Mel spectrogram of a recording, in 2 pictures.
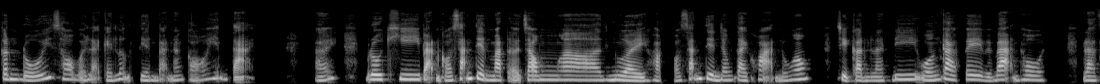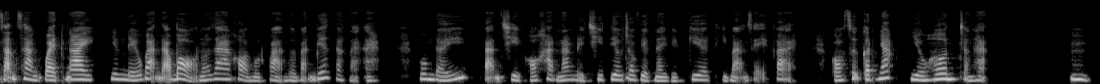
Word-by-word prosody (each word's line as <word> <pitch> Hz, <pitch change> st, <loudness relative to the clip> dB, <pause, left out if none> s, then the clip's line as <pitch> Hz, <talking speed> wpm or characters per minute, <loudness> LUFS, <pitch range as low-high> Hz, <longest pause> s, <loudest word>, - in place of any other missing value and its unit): cân 235 Hz, -2 st, +3 dB
đối 200 Hz, +10 st, +2 dB
so 235 Hz, -6 st, -1 dB
với 205 Hz, -, -3 dB
lại -, -, -4 dB
cái 185 Hz, -1 st, -3 dB
lượng 255 Hz, +7 st, -1 dB
tiền 190 Hz, -2 st, -1 dB
bạn -, -, -5 dB
đang 200 Hz, +2 st, -3 dB
có 215 Hz, -2 st, -5 dB
hiện 270 Hz, 0 st, -3 dB
tại. -, -, +1 dB, 0.6 s
Đấy, 260 Hz, +11 st, -2 dB, 0.3 s
đôi 225 Hz, 0 st, +7 dB
khi 230 Hz, -1 st, +3 dB
bạn -, -, +3 dB
có 185 Hz, +1 st, +1 dB
sẵn 265 Hz, +5 st, +5 dB
tiền 240 Hz, -7 st, +4 dB
mặt 195 Hz, -1 st, +4 dB
ở -, -, +1 dB
trong, 210 Hz, 0 st, +3 dB
ơ, 200 Hz, -1 st, +3 dB
người 190 Hz, -5 st, +5 dB
hoặc 180 Hz, 0 st, -4 dB
có 175 Hz, -, -5 dB
sẵn 270 Hz, +8 st, +1 dB
tiền 225 Hz, -8 st, +4 dB
trong 200 Hz, 0 st, -1 dB
tài 195 Hz, -3 st, +2 dB
khoản, 225 Hz, +4 st, 0 dB
đúng 185 Hz, -, -3 dB
không? 235 Hz, +3 st, +4 dB, 0.3 s
Chỉ -, -, +2 dB
cần 175 Hz, +1 st, +1 dB
là 175 Hz, 0 st, -2 dB
đi 225 Hz, +1 st, +2 dB
uống 195 Hz, +3 st, +2 dB
cà 240 Hz, -4 st, +5 dB
phê 215 Hz, -2 st, +2 dB
với 170 Hz, -1 st, -3 dB
bạn 220 Hz, -1 st, +4 dB
thôi 205 Hz, -2 st, -1 dB, 0.4 s
là 190 Hz, -1 st, +1 dB
sẵn 265 Hz, -, +1 dB
sàng 240 Hz, -7 st, 0 dB
quẹt 200 Hz, -2 st, +1 dB
ngay, 225 Hz, -2 st, +4 dB, 0.2 s
nhưng 245 Hz, -3 st, -1 dB
nếu 205 Hz, 0 st, -2 dB
bạn 260 Hz, -, 0 dB
đã -, -, +1 dB
bỏ 250 Hz, -2 st, +2 dB
nó 195 Hz, +3 st, -3 dB
ra 245 Hz, 0 st, 0 dB
khỏi 230 Hz, -6 st, -3 dB
một 170 Hz, -1 st, -5 dB
khoản 180 Hz, -3 st, -4 dB
rồi 170 Hz, -, -4 dB
bạn 190 Hz, -, -5 dB
biết 290 Hz, +2 st, -2 dB
rằng 225 Hz, -3 st, -8 dB
là, -, -, -10 dB
à, 180 Hz, -1 st, -8 dB, 0.4 s
hôm 245 Hz, -2 st, +1 dB
đấy 225 Hz, -, -1 dB
bạn 300 Hz, -, -1 dB
chỉ 205 Hz, -, -3 dB
có 185 Hz, -, -4 dB
khả 235 Hz, +3 st, -4 dB
năng 205 Hz, +2 st, -4 dB
để -, -, -5 dB
chi 215 Hz, +7 st, -4 dB
tiêu 225 Hz, -3 st, 0 dB
cho 215 Hz, -, -3 dB
việc 180 Hz, -4 st, -3 dB
này 170 Hz, -1 st, -1 dB
việc 165 Hz, -1 st, -7 dB
kia 215 Hz, -2 st, -3 dB
thì 175 Hz, -, -7 dB
bạn 175 Hz, -1 st, -5 dB
sẽ -, -, -11 dB
phải -, -, -4 dB, 0.3 s
có 190 Hz, 0 st, -2 dB
sự -, -, -1 dB
cân 220 Hz, -1 st, +1 dB
nhắc 295 Hz, +3 st, +2 dB
nhiều 210 Hz, -3 st, +1 dB
hơn 240 Hz, +3 st, +4 dB
chẳng 185 Hz, -9 st, -4 dB
hạn. 195 Hz, +1 st, -4 dB, 0.8 s
Ừm. 230 Hz, -2 st, +2 dB
210 Hz, 255 wpm, -23 LUFS, 190-235 Hz, 0.8 s, đôi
